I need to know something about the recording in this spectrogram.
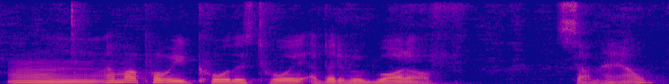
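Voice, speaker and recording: A man reviewing toys in a rambling, playful vlog, his voice not fully well and breaking into sudden excited outbursts. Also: mid-range voice, moderate pace. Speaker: toy reviewer. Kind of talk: casual toy review vlog.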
